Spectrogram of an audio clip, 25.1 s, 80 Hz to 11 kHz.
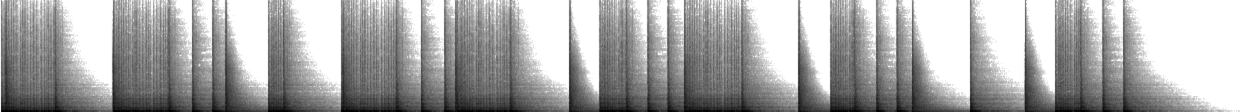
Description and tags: Beat20 (105bpm)
A sampled beat, loopble in 105 bmp.
From the lovely Beataholic pack for your downloading pleasure.
beataholic, drum, drum-loop, drums, improvised, loop, pack, percs, percussion, percussion-loop, percussive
